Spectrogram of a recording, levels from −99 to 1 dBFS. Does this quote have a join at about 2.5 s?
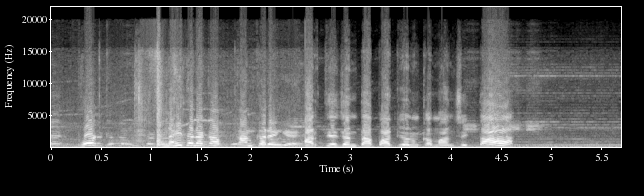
yes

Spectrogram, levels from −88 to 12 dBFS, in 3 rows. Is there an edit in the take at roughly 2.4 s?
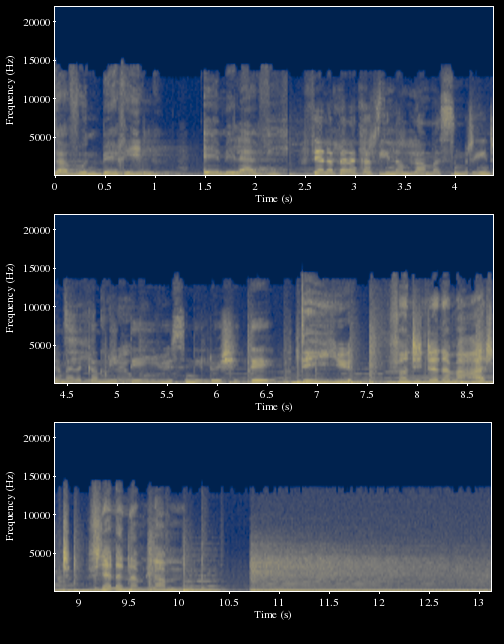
yes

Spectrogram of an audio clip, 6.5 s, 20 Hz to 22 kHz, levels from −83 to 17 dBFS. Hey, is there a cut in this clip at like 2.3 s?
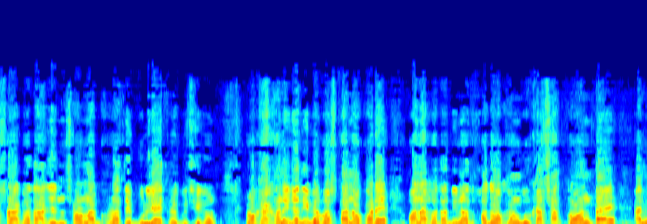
yes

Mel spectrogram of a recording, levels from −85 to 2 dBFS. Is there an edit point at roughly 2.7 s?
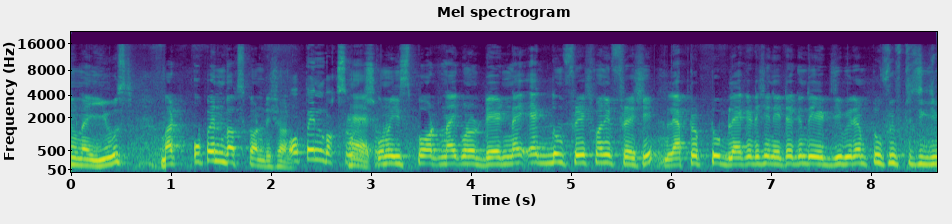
no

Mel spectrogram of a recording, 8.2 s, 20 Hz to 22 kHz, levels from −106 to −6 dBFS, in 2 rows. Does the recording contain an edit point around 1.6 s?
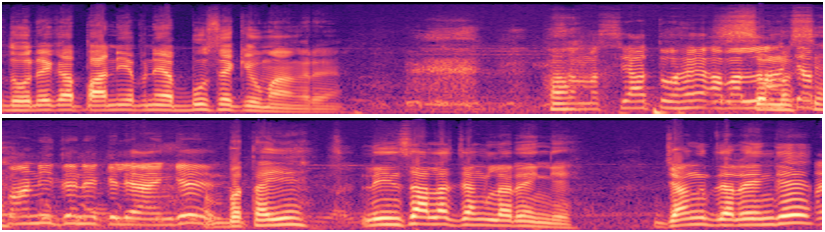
no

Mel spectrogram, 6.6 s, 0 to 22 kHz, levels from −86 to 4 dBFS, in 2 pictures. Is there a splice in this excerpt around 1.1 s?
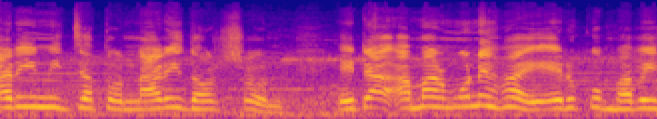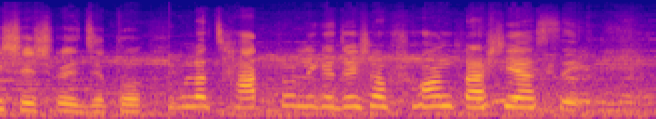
no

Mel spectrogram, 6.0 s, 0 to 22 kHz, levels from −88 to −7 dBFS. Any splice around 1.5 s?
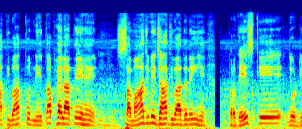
no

